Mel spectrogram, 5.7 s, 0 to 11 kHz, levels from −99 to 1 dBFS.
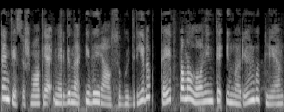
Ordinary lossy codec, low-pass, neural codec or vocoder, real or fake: MP3, 32 kbps; 9.9 kHz; codec, 44.1 kHz, 2.6 kbps, DAC; fake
